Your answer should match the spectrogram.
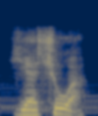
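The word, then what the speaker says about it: ישוע: Jesús significa Dios salva en el idioma original del arameo lengua de Jesús se pronuncia yeshua que significa Dios salva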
